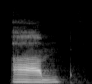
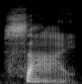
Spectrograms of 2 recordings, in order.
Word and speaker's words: psi: One of them is psi, and the other is just psi.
